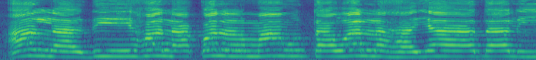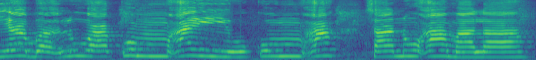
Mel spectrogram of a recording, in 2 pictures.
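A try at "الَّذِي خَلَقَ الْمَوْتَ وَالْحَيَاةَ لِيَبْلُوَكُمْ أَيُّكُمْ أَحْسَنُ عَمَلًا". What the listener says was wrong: Bagus. Bagus, itu benar.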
